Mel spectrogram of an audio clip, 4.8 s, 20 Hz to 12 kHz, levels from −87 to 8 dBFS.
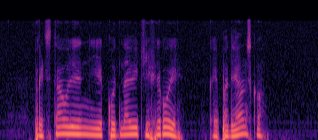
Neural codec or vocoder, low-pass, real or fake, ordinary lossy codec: none; 7.2 kHz; real; none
